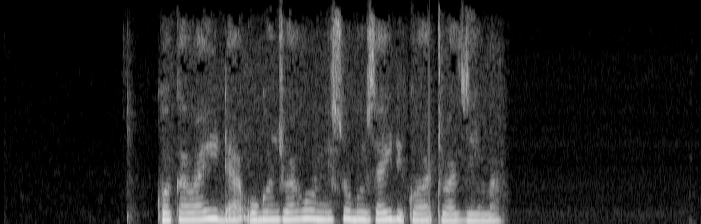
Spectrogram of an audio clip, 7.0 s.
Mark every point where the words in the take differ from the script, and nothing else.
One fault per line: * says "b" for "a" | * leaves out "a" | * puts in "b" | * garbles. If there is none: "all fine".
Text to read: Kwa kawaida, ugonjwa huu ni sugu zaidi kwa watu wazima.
all fine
